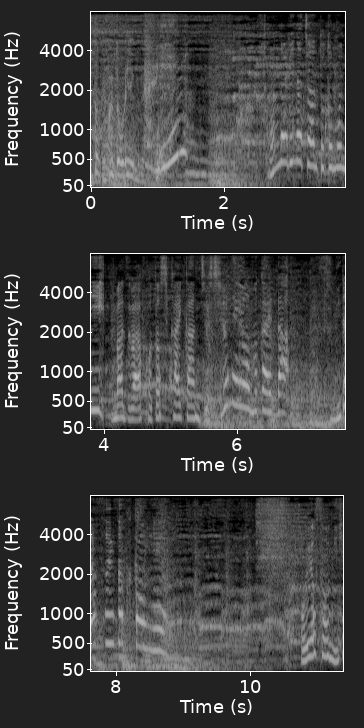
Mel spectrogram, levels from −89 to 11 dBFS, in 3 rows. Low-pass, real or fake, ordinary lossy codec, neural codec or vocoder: none; fake; none; codec, 16 kHz, 16 kbps, FreqCodec, smaller model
